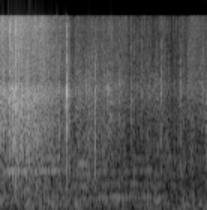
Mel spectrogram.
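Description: A plastic shopping bag rustling and crinkling as it is carried, loudest at the start and thinning out, with one sharp click under a second in. Background music plays underneath.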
